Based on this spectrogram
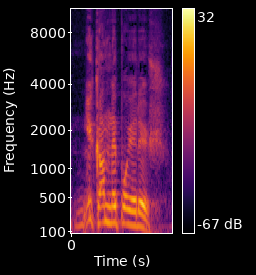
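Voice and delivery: high-pitched outburst of forbidding; sudden exasperated yell. A narrator's reading. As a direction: burst out and forbid it. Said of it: "rozkřikl se Kalous".

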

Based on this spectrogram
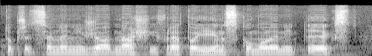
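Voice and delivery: nervy, grouchy dismissal; grumbling impatience. A narrator's reading. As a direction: grumble loudly as a nervous expert explaining the obvious. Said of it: "bručel pan Horvát".

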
